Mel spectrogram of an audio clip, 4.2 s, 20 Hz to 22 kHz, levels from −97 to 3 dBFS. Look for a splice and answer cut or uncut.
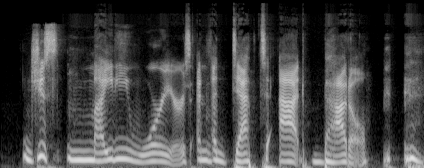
cut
